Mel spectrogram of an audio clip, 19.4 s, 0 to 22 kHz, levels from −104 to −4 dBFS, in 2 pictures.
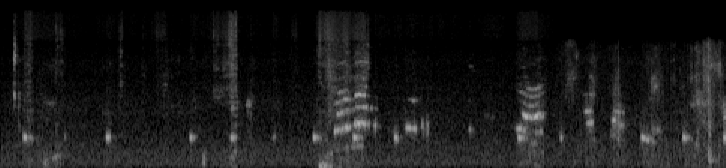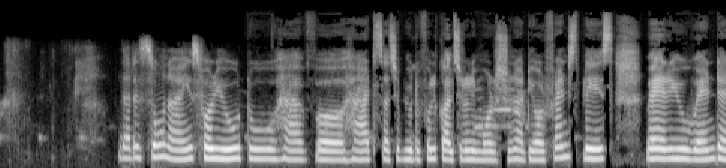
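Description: From 7.41 to 12.99 s there's a call bitrate drop: the audio goes rough and muffled, top end shrinking from 20 kHz to 8 kHz, consistent with 64 falling to 12 kbps, clearing before "have uh had such".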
